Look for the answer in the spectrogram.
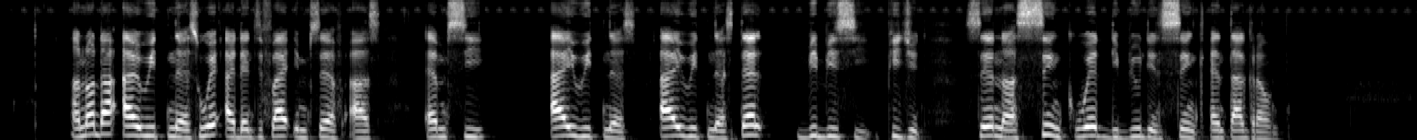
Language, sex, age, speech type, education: Nigerian Pidgin, male, 15-29, spontaneous, tertiary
